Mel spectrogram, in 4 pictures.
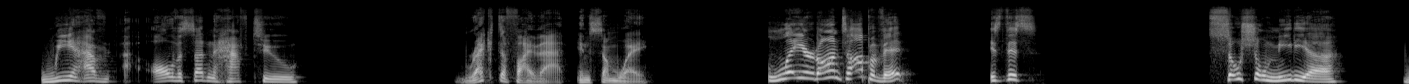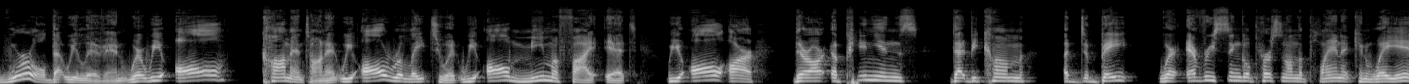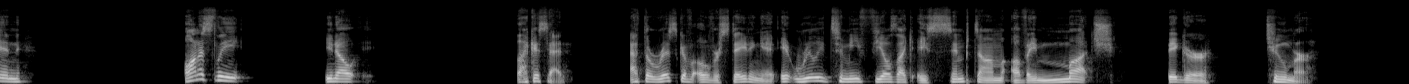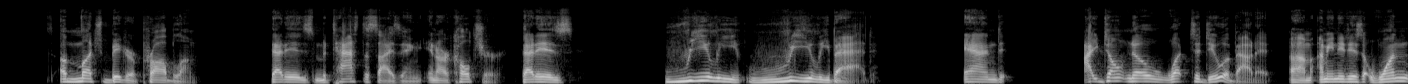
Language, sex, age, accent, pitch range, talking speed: English, male, 30-49, American, 110-160 Hz, 125 wpm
